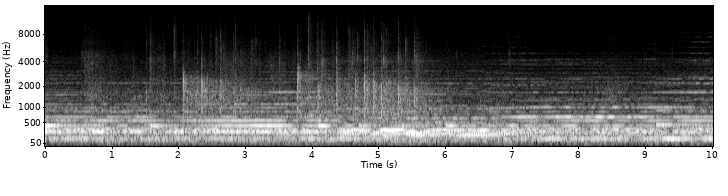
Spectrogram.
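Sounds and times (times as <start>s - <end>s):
slow music with held tones: 0.0s - 10.0s.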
